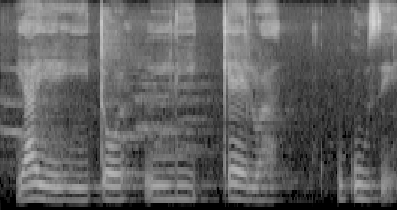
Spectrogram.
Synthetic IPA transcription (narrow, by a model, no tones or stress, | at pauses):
jajɛjitʼɔ | likʼɛlwa | ukʼuːzɛ̰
